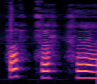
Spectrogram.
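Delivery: high, staccato "ha ha ha"; exaggerated high-pitched laugh; rhyme laugh. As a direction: laugh out the rhyme's ending in separate bursts. Rhyme's laughing ending, acted out.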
